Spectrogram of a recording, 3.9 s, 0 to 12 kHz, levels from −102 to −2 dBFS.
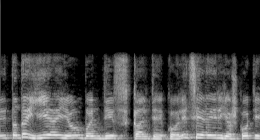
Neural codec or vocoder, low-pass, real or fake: codec, 16 kHz, 8 kbps, FreqCodec, larger model; 7.2 kHz; fake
